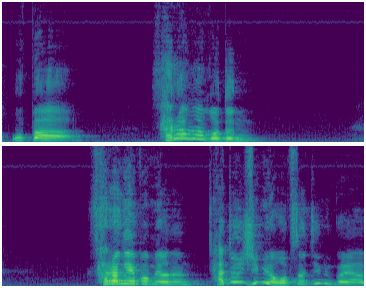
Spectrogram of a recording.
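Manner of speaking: usual speaking voice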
